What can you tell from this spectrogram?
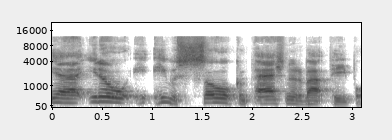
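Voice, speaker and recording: Over a quiet background, a man with a Southern US accent speaks at a fairly slow pace with lively intonation. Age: 50s. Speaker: pharmacy business owner and keynote speaker. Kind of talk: interview.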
